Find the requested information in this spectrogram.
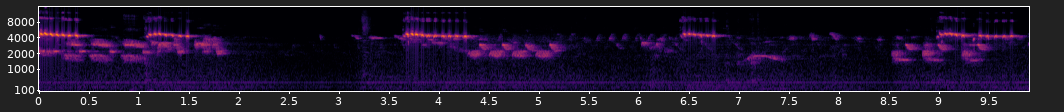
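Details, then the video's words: Timbrado canary, white canary, singing for training: separate bursts of chirping phrases with bright descending whistles, divided by short silences. "Chant de Canari timbrado / the wonderful sounds of canary bird chirping / canario timbrado cantando"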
